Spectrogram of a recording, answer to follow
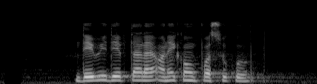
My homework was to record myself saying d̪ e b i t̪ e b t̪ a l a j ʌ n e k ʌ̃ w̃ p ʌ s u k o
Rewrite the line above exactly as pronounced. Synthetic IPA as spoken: d̪ e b i d̪ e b t̪ a l a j ʌ n e k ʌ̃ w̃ p ʌ s u k o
